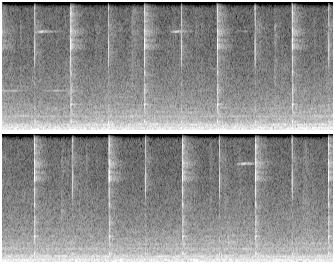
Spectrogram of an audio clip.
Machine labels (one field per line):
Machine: valve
